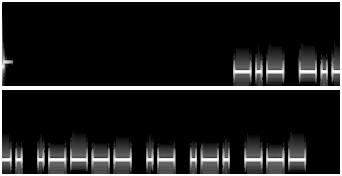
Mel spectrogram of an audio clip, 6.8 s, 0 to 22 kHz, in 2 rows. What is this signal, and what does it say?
Morse code, heard as a keyed tone, about 22 wpm, 700 Hz. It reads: KC1ARO
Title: USA Call Signs - 6 Characters - Repeated 3x - 22wpm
